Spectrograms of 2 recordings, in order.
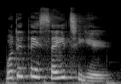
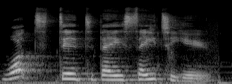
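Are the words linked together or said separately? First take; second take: linked; separate. First: The words are linked and reduced together. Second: Each word is said separately and fully. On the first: "with connected speech" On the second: "without connected speech"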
